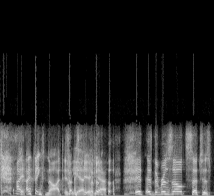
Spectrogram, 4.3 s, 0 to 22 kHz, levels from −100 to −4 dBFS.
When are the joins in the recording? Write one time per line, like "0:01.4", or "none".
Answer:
0:01.9
0:03.0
